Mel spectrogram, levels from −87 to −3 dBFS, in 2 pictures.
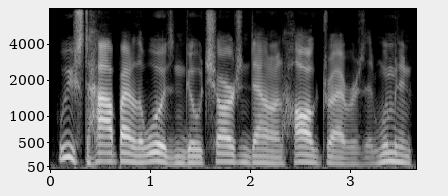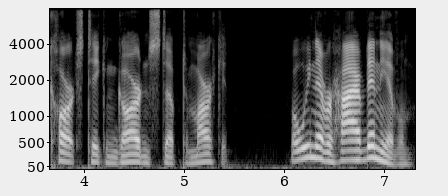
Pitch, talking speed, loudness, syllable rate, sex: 135 Hz, 255 wpm, -21 LUFS, 6.1 syllables/s, male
